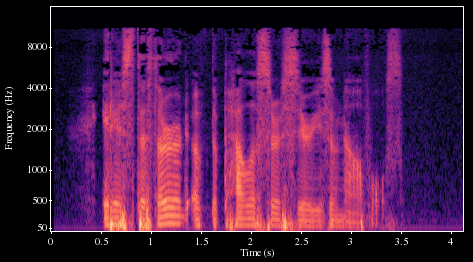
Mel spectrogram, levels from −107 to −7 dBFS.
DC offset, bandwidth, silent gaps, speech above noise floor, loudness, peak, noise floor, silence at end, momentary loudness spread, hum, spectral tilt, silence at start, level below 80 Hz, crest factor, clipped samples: under 0.1%; 11.5 kHz; none; 40 dB; -31 LUFS; -12 dBFS; -71 dBFS; 0.6 s; 15 LU; none; -5.5 dB/octave; 0.4 s; -40 dBFS; 20 dB; under 0.1%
